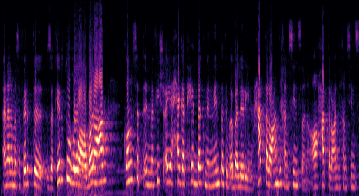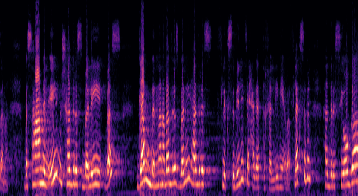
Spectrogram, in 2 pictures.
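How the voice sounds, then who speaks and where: A woman in her thirties with an Egyptian accent, explaining things in an interview with emphatic repetition and English words mixed in. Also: on the high side. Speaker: dance and fitness studio co-founder, interviewee. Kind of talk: interview talk to camera, mixing in English words. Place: small room indoors.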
